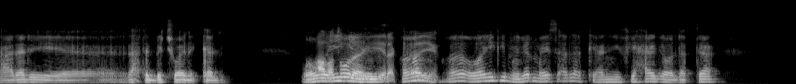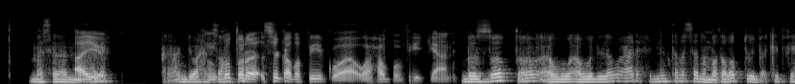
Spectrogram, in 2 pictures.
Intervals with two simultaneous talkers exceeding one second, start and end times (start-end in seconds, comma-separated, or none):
3.1-4.4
